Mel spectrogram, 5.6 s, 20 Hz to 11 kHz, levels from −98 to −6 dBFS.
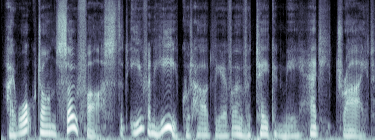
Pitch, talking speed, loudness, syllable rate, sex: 115 Hz, 170 wpm, -19 LUFS, 4.1 syllables/s, male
